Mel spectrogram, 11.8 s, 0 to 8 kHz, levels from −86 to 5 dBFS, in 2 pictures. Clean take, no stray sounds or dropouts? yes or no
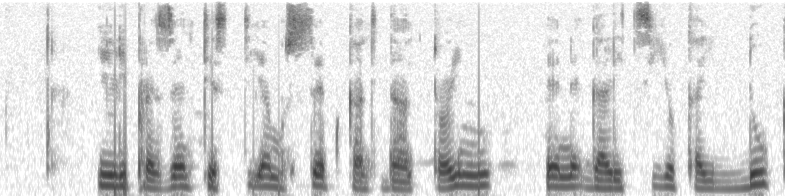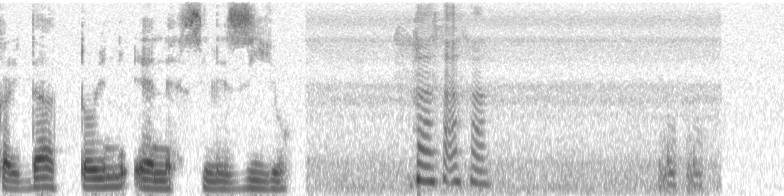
no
